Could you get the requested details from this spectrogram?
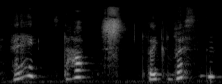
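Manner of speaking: high, urgent retold objection; high-pitched mock exasperation; protesting. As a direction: hush them and demand attention. Scolding laughing father.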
